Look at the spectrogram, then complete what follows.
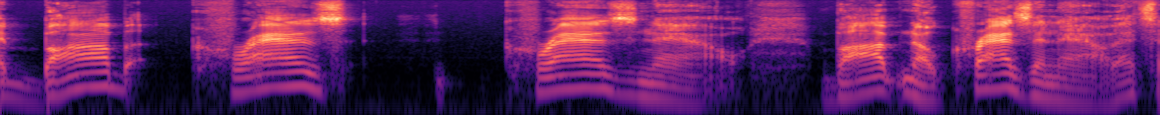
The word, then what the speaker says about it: Krasnow: early production by Bob crass krasnow Bob no krasnow that's how you pronounce it Bob krasnow who subsequently would be the executive revitalizing Elektra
